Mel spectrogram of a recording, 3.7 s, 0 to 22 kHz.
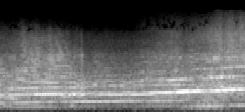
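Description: Pagani GT1 race car engine on the Barcelona circuit during a club racing weekend, a steady sustained drone whose pitch slowly climbs as it builds revs, moderately loud and continuous with no voices.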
